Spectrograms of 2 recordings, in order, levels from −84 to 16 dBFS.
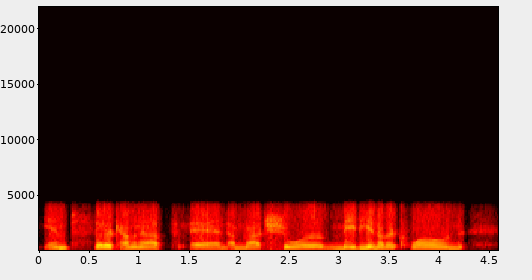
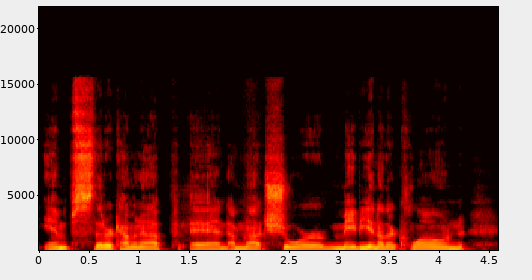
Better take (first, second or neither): second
